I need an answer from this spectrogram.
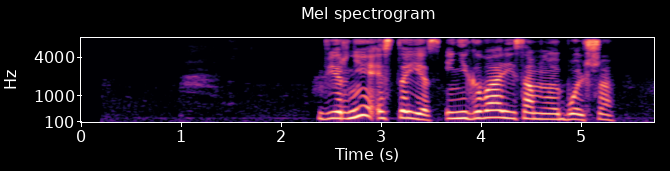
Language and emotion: Russian, angry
